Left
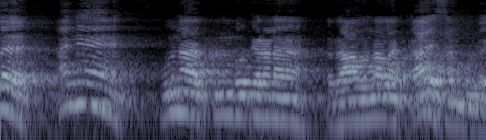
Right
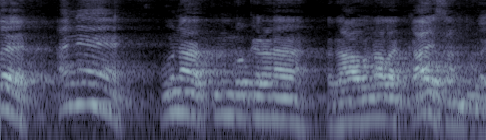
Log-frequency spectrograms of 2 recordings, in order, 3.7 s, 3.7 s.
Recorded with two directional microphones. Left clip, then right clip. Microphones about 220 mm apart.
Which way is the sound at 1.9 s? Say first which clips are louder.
Right 3 dB; 15° right (ahead or behind).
